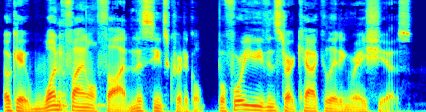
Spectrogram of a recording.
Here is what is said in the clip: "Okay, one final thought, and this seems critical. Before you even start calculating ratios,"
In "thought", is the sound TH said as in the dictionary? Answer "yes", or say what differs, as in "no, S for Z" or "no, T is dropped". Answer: yes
